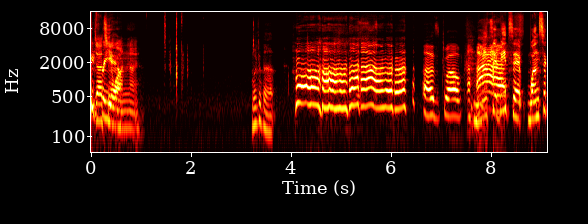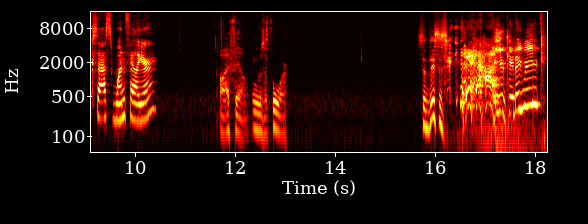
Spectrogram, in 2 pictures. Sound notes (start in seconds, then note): 1.5 die rattling; 4.0 laughing; 10.8 speaks faintly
